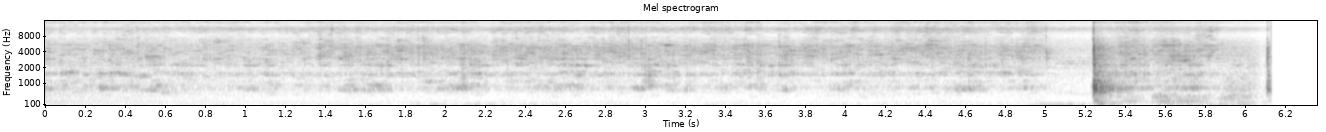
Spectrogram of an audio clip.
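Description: Barley porridge being stirred steadily in a pot, a soft continuous scraping swirl at low level, ending with a couple of sharp clanks of the spoon against the rim.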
